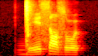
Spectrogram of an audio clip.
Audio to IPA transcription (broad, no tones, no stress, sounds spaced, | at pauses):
ɡ͡ǀ e s æ zˤ u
